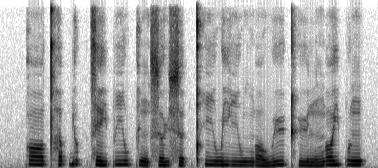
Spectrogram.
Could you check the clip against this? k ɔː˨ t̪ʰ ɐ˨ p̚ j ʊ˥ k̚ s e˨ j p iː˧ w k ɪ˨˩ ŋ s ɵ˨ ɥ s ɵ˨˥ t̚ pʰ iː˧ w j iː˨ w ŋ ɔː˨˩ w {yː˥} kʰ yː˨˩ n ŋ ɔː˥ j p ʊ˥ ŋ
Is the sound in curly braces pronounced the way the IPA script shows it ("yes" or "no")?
yes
